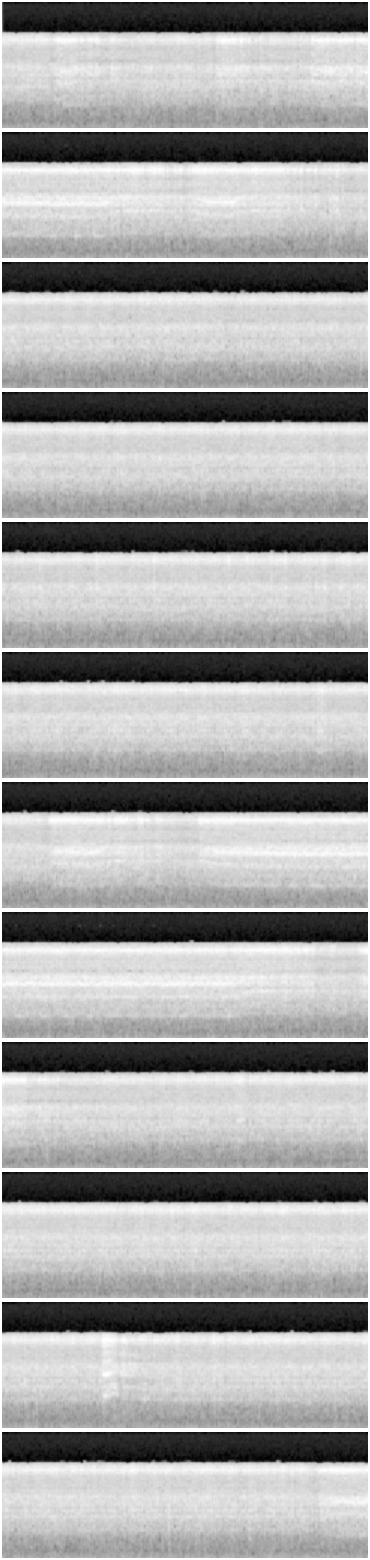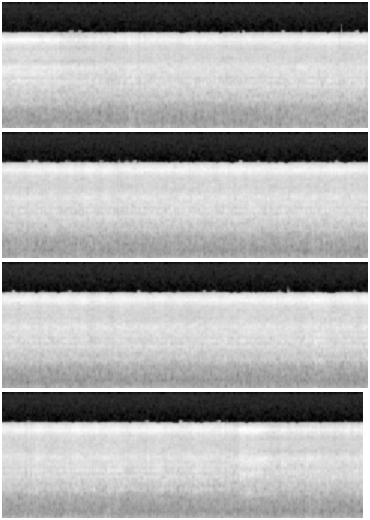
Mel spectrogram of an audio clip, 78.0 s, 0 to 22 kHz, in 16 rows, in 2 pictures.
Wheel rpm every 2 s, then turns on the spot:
230, 230, 220, 220, 230, 240, 230, 230, 230, 230, 230, 230, 240, 230, 230, 230, 220, 210, 220, 230, 230, 230, 230, 230, 230, 250, 230, 230, 230, 220, 240, 230, 230, 230, 230, 230, 230, 230, 230.
none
